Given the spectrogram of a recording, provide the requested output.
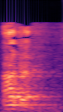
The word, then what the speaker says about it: адха: На санскрите они называются адха. Адха. Буква Х не читается в санскрите, поэтому ада.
